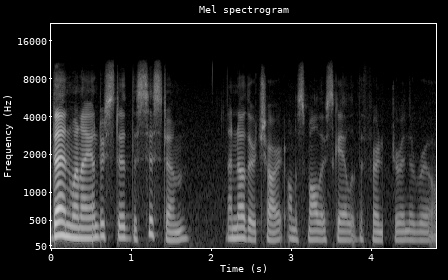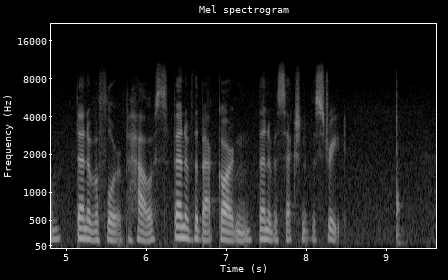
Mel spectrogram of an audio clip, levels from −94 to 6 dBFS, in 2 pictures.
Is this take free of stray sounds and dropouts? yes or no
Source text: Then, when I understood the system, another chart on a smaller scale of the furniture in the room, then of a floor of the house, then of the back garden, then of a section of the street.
no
